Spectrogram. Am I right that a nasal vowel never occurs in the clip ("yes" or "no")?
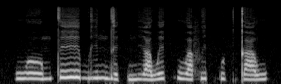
yes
